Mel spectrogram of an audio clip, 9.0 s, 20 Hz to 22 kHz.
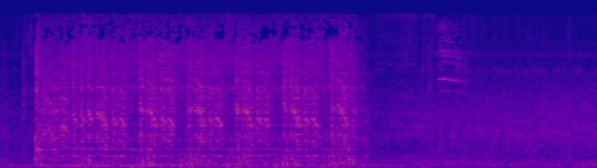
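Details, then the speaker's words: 1997 Ford F-250 that sat a decade, fuel pressure gauge on the rail with the core removed: starter cranks steadily about five seconds without catching; crank no start, pressure reaches spec but bleeds down, owner suspects one leaking injector. "all right once more all right so it gets up to where it's supposed to but it looks like it's bleeding down and it's probably one injector"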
